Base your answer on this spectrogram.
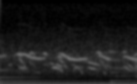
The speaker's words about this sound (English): That's those young birds chirping for their mama that's never coming back. Now, you just listen to that for a while.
